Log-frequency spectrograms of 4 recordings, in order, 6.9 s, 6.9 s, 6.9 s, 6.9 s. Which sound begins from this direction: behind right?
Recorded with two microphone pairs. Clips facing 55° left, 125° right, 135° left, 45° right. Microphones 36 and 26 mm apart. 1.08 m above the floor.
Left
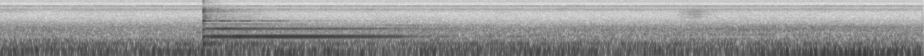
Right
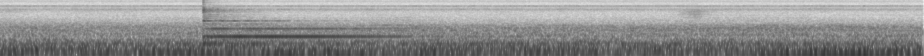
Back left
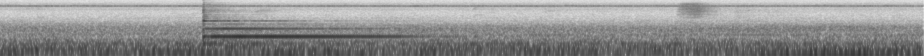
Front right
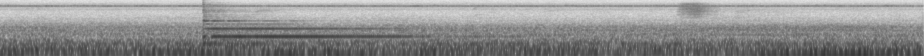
An insect, at 0.0 s.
